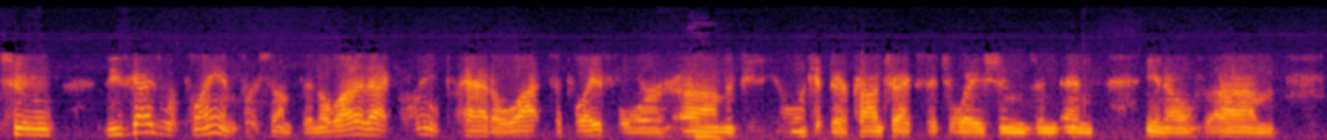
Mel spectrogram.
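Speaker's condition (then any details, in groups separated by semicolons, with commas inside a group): No condition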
